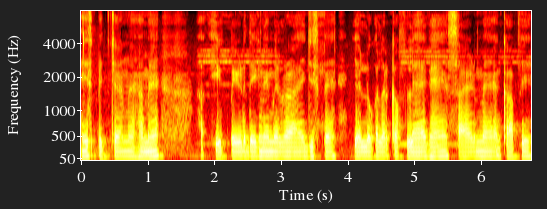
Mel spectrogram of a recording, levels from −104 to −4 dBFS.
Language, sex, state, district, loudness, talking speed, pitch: Hindi, male, Chhattisgarh, Korba, -15 LUFS, 175 wpm, 95 Hz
